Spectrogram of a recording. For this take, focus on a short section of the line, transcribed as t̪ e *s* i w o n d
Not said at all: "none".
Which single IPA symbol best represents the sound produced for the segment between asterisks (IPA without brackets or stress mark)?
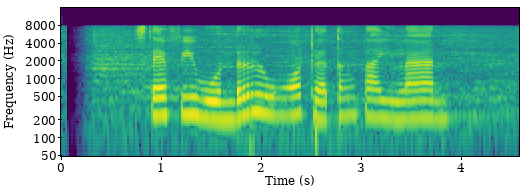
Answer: f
